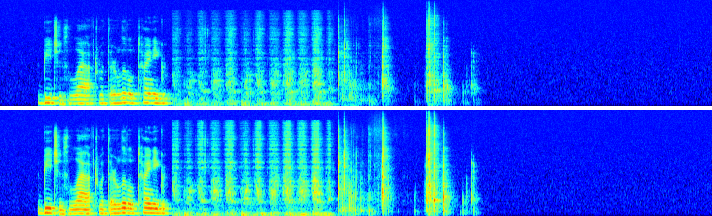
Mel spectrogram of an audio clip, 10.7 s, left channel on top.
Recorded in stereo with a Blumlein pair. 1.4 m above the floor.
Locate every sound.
0.6 s a woman speaking: 65° right, 0.7 m
2.6 s sawing: 60° right, 1.8 m
5.1 s crushing: 35° right, 0.6 m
